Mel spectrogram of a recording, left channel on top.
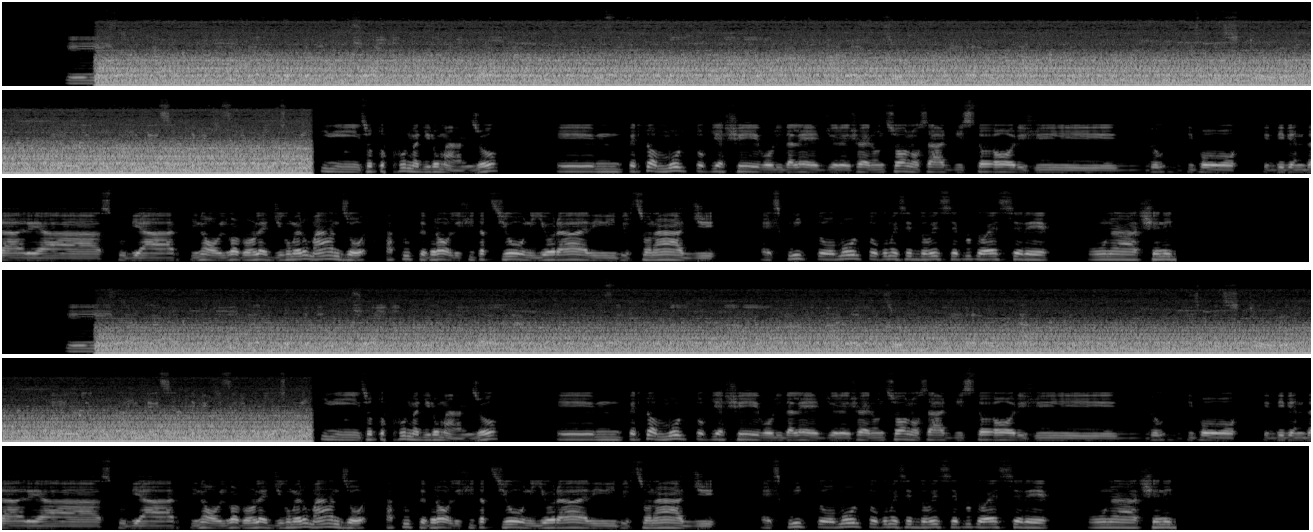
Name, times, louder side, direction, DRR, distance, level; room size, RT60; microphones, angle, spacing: voice 1, 0.6-5.2 5.8-11.3 11.8-13.1 13.5-18.0 18.6-25.4 25.7-33.3 33.8-36.7 37.0-37.9, left 1 dB, 15° left, 4.3 m, -35 dB
sound 1, 0.9-16.2, left 2 dB, 35° left, 1.0 m, -21 dB
open air
head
